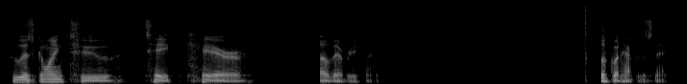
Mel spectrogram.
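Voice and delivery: hushed foreboding; ominous hush. Real, not acted. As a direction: drop the voice for suspense. Dramatic drop before turn.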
